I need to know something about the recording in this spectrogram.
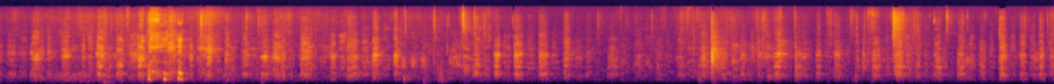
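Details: Indoors on a rainy day, dogs play on a dog bed while waiting out the rain; rapid, irregular panting runs about two and a half breaths per second, with a brief louder whine-like burst near the start.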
